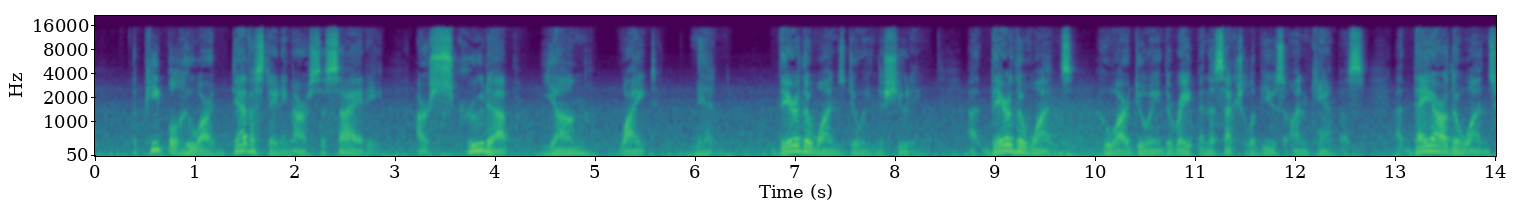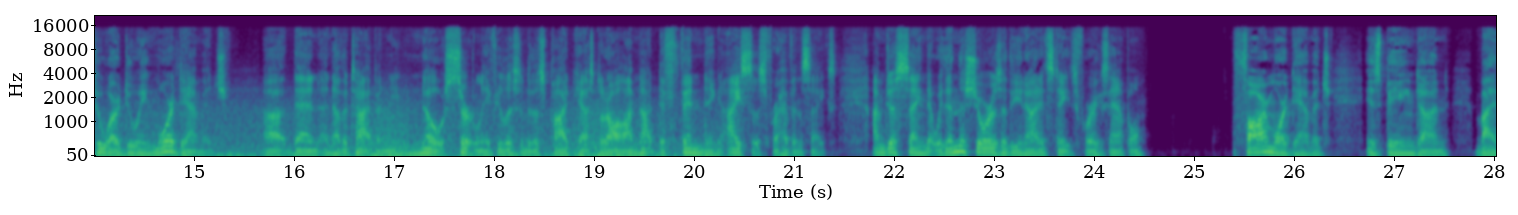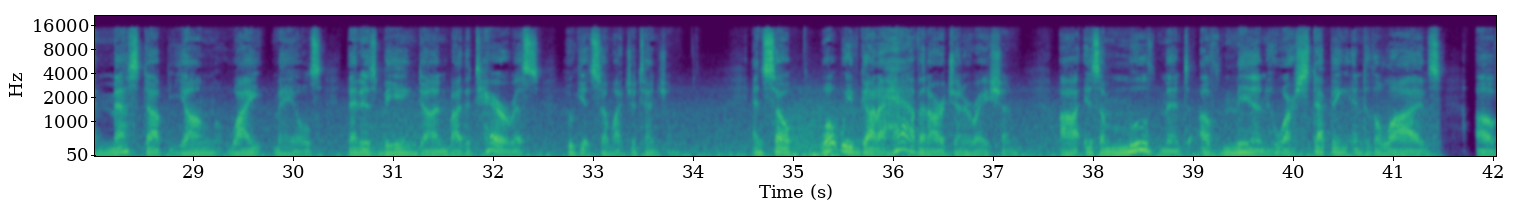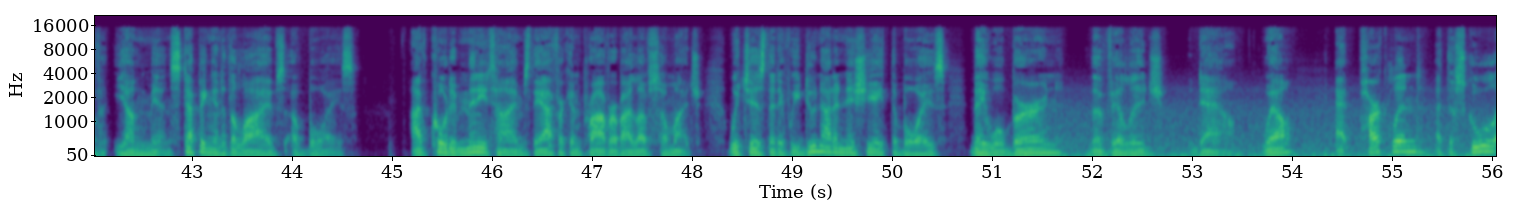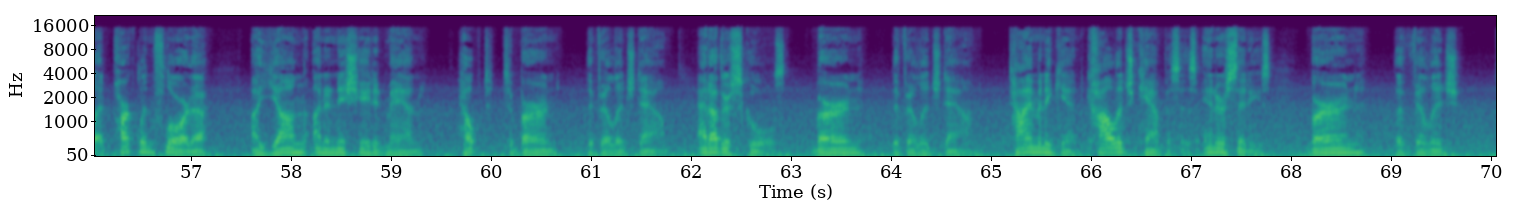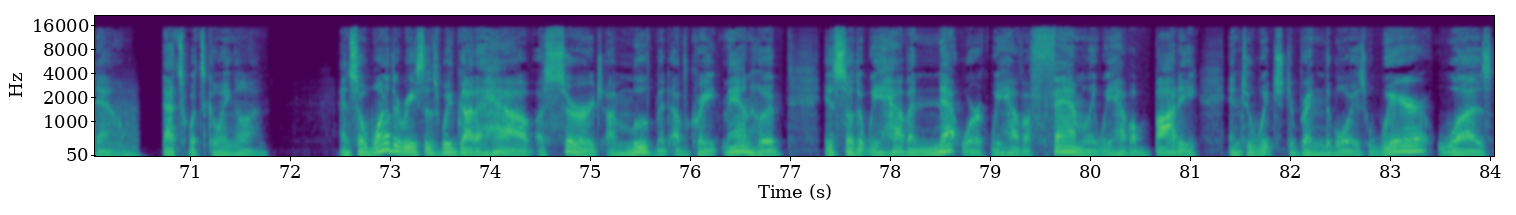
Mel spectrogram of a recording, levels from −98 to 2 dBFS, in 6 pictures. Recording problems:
wind noise on the microphone; occasional gusts; until 20 s, from 28 to 41 s and from 51 s to 1:10; 15 dB below the speech

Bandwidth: 15 kHz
